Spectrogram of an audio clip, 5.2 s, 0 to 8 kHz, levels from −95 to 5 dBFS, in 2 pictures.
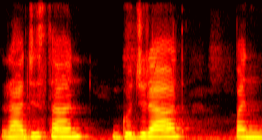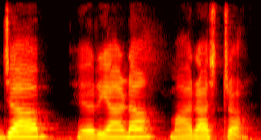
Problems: none marked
